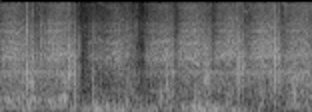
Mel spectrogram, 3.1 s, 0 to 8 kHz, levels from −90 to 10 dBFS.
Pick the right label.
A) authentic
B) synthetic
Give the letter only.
A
